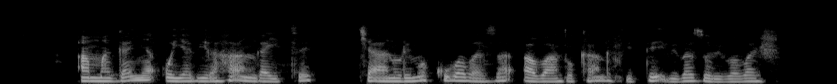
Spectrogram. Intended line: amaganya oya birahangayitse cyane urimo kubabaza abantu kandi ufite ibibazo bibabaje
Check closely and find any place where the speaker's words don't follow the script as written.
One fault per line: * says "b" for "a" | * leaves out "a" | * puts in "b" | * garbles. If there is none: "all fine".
all fine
